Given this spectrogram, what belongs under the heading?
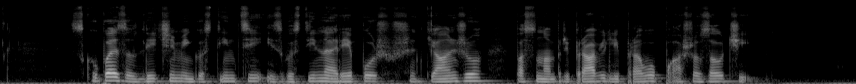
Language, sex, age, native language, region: Slovenian, male, 18-29, Slovenian, Drava region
